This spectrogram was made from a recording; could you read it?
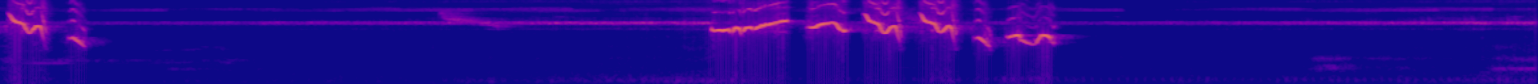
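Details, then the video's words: Training song from a lure white-rumped shama: a couple of sharp notes, a quiet stretch with a faint high steady whine, then a fast string of bright, looping whistles lasting under two seconds. "Chòe than mồi # Chòe than mồi Hót đấu CHIM RỪNG || Luyện giọng chòe than hót"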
